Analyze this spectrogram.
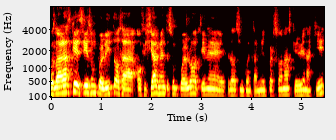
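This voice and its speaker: In a Mexican accent, a man speaks at a fairly quick pace and fairly high pitch with hardly any pauses. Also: ordinary pitch variation. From Mexico, Querétaro. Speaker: professional footballer. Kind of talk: casual interview. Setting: live stream.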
